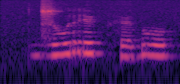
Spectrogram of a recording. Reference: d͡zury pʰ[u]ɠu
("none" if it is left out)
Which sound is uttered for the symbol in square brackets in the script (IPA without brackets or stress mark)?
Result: ʏ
